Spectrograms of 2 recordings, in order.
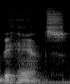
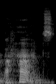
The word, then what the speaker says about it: Behance: is over here on behance okay or behance depending on how you would like to pronounce it tomato tomato you get the idea so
